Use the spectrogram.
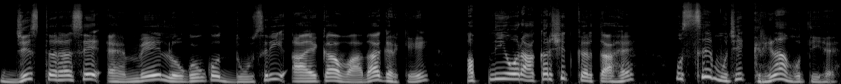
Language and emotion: Hindi, disgusted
